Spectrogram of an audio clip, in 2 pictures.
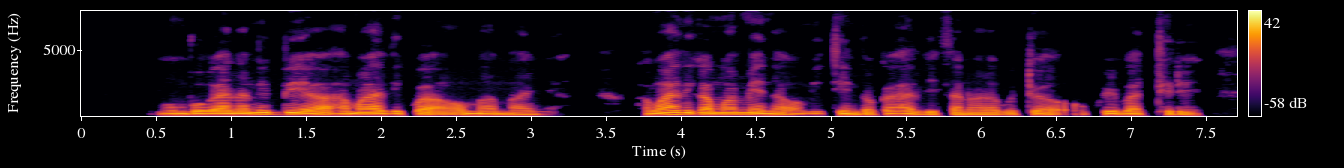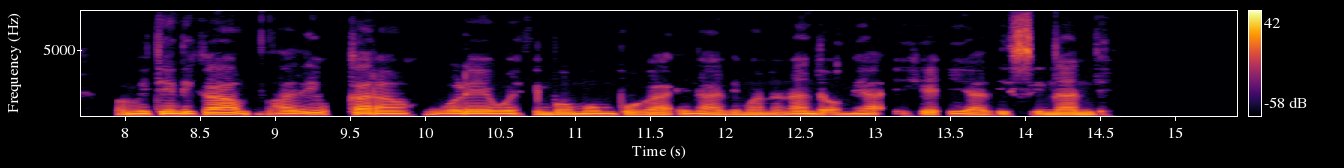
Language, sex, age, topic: Oshiwambo, female, 18-24, agriculture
